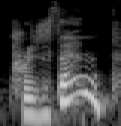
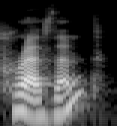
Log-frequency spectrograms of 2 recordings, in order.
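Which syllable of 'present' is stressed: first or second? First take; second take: second; first. First: The stress is on the second syllable. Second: The stress is on the first syllable. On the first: It is a verb meaning to give. "дарувати комусь, наголос на другому складі" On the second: It is a noun meaning a gift. "наголос на першому складі, це є іменник-подарунок"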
